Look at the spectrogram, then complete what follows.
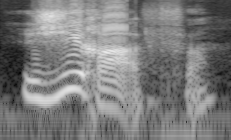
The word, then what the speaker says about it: girafe: I, o bien Y, se pronunciaría J. Exemple, girafe.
